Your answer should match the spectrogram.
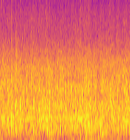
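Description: Steady rain, a dense, even hiss of falling drops that holds at the same level for the whole stretch, with no talk and no separate louder splashes.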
